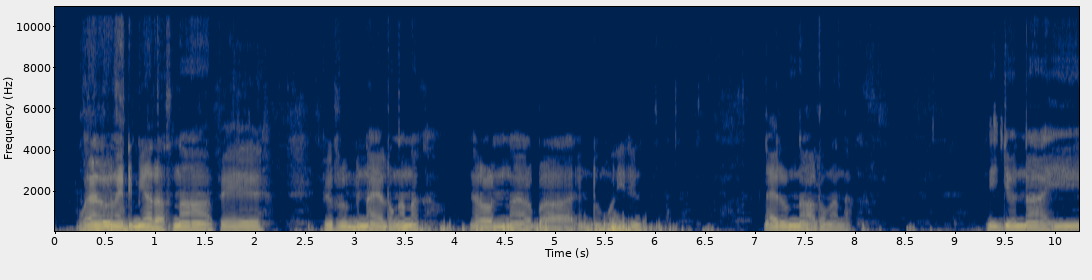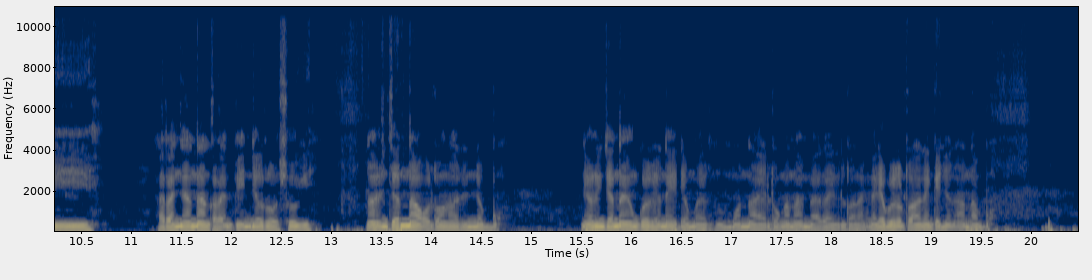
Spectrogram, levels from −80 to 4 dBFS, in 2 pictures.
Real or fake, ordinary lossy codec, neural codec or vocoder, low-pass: fake; none; vocoder, 22.05 kHz, 80 mel bands, WaveNeXt; none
